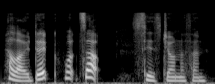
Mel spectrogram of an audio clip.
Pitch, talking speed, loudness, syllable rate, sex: 205 Hz, 165 wpm, -18 LUFS, 5.3 syllables/s, female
